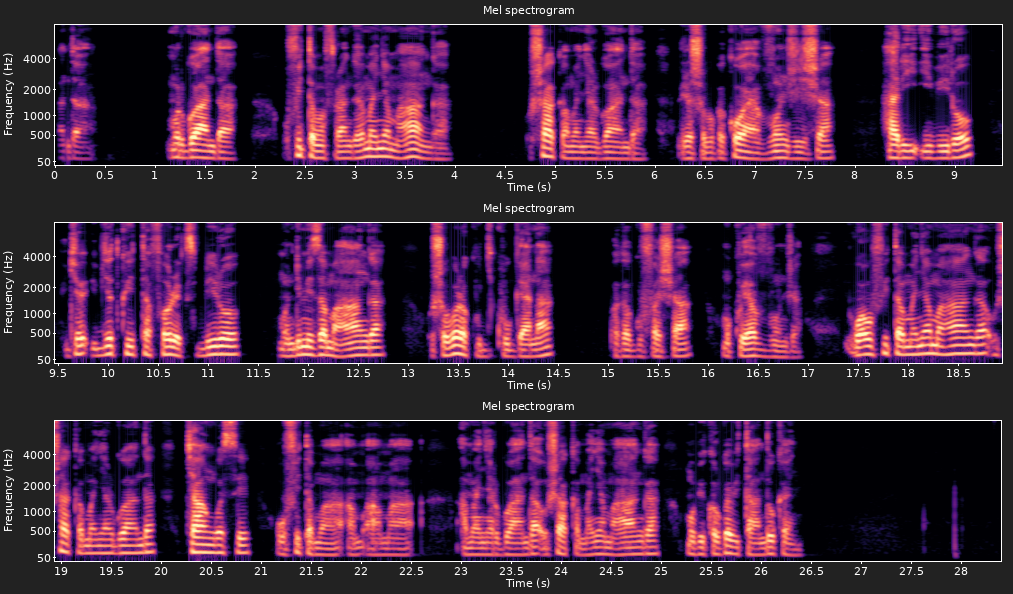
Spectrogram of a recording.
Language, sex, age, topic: Kinyarwanda, male, 25-35, finance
